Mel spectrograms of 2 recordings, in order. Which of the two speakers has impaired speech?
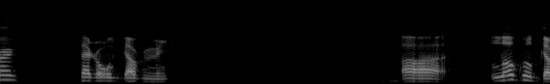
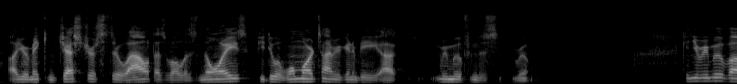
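The first: cerebral palsy; needs ramps.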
